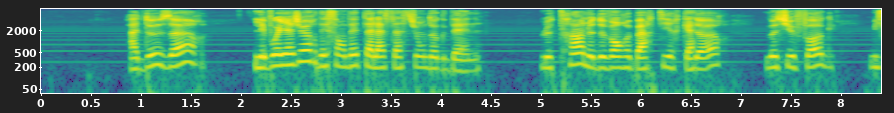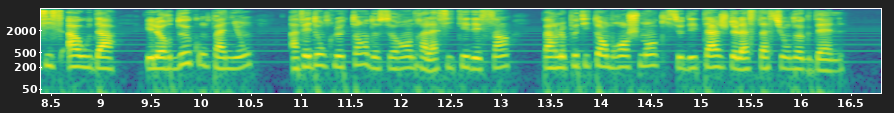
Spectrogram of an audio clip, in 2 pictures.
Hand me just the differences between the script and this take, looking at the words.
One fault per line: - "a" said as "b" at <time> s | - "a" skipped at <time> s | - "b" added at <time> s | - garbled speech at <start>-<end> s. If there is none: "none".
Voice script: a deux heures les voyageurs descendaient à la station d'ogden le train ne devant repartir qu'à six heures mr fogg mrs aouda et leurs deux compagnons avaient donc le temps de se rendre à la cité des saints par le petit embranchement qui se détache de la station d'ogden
- "six" skipped at 6.5 s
